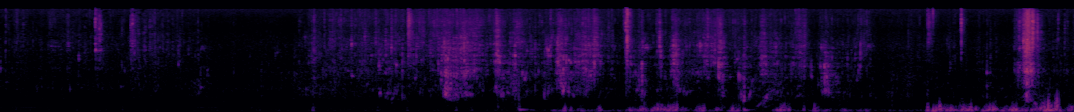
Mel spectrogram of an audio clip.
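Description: Faint, distant splashing and sloshing of a person wading through shallow river water while dragging branches, with scattered twig snaps and crackles. Quiet at first, busier from about halfway, with a low rumble under the last few seconds.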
